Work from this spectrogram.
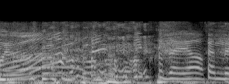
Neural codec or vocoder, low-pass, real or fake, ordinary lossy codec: none; none; real; none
